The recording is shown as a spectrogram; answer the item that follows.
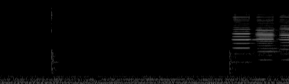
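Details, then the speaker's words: A faint click, then a loud repeating high electronic beep from an MJ210 infusion pump as the eject key is pressed to remove a clamped IV set after stopping operation; infusion pump alarm. "see the alarm will eject push so you need to one more time to put eject"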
